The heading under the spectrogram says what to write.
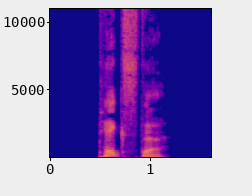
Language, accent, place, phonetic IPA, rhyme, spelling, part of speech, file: German, Germany, Berlin, [ˈtɛkstə], -ɛkstə, Texte, noun, De-Texte.ogg
- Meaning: nominative/accusative/genitive plural of Text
